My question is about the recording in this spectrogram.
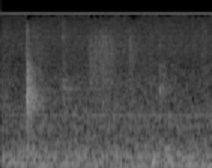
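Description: Chalk tapping and scratching on a blackboard in a few short, sharp strokes, over a steady low room hum.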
